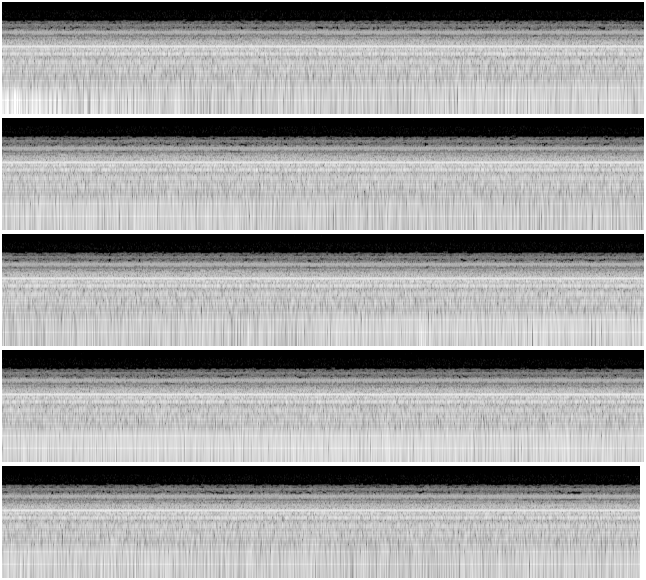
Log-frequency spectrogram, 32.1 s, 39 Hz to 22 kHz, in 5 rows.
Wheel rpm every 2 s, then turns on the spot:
0, 0, 0, 0, 0, 0, 0, 0, 0, 0, 0, 0, 0, 0, 0, 0.
none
